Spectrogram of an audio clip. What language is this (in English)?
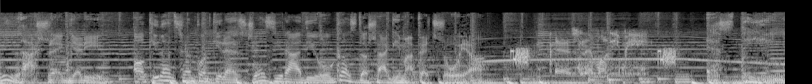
Hungarian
